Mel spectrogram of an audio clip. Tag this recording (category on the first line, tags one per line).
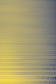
Instrument samples > Synths / Electronic
bass
additive-synthesis
fm-synthesis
